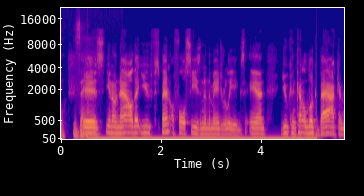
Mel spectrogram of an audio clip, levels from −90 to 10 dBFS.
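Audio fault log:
0.53 to 5.12 s, DC step: a low thump at 0.53 s and another at 5.12 s, with the speech carrying on unchanged between them. The waveform's zero line jumps by about -25 dBFS, holds, then steps back, and each abrupt shift sounds as a thump.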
